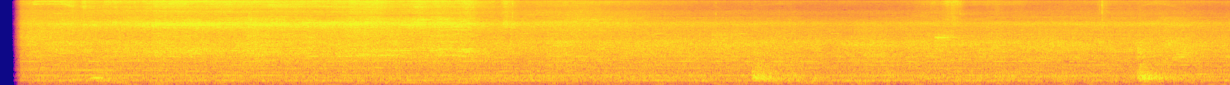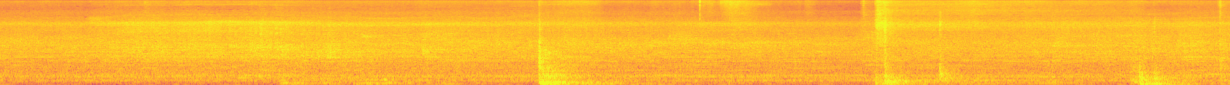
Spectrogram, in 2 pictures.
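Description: Steady machine noise from a CNC paper tube cutting machine, broken by five sharp knocks spread through, the loudest about two-thirds of the way in.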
